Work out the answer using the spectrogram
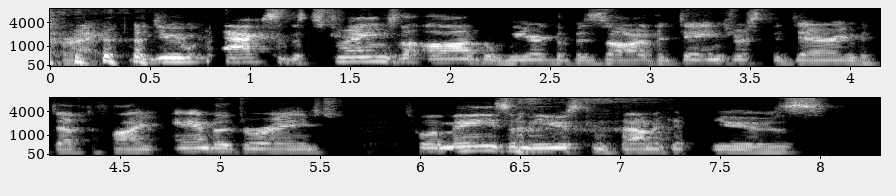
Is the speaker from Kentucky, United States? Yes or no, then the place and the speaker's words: no; Norman, Oklahoma, United States; I was raised in Norman, Oklahoma. And out there, I joined the Renaissance fairs.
